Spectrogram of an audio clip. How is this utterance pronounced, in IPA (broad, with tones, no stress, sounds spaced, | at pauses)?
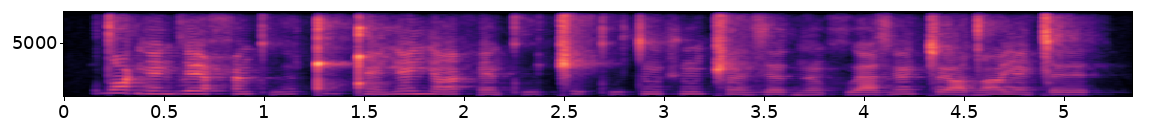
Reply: dˤ a˥ ɡ ɛ̃˩˧˩ ɡ l ɛ˧˩ ħ ə̃˩˧˩ kʷʼ a̤˩˧˩ ǃ ṳ˥ ǃ ɛ̃˩ j ɛ̃˥ j ã˩˧˩ h ɛ̃˩ kʷʼ ɛ̤˧˩ ǁ ə̤˥ kʷʼ ə̤˧˩ t ũ˧˩ ʃ ũ˥ ǁ ə̃˧˩ z ə˧˩ ɡ ə̃˩˧˩ xʷ a˩˧˩ z œ̃˥ ǀ œ˧˩ dˤ ɛ̃˥ j ɛ̃˧˩ ǀ ɘ˧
